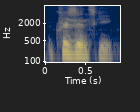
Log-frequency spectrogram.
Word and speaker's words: Krasinski: trajinsky how am i gonna say this chris krasinski that's how you say it i have to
